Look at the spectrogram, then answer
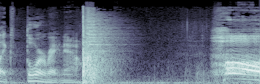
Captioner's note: cleaver smacks board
